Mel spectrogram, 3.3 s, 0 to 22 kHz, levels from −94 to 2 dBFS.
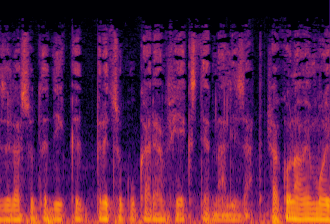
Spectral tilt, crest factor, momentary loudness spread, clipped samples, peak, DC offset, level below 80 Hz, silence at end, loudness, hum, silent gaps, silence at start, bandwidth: -6 dB/octave; 16 dB; 8 LU; under 0.1%; -8 dBFS; under 0.1%; -34 dBFS; 0 s; -26 LUFS; none; none; 0 s; 13.5 kHz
